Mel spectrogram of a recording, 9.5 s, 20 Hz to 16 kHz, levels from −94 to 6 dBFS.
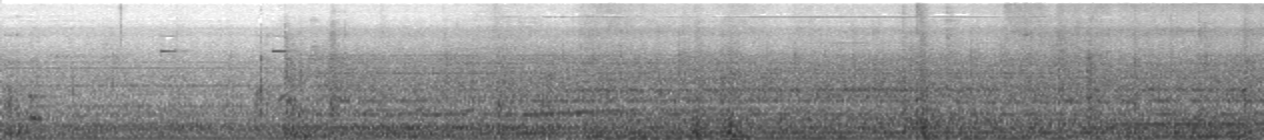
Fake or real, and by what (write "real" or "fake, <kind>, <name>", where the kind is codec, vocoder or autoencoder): real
